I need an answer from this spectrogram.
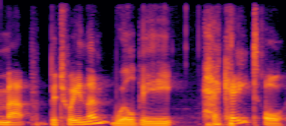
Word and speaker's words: Hecate: I say Hecate. Hecate. Hecate? Yeah. Like a name like Hegatha? I guess. Yeah, I guess so. Hecate with the different sound letters. Hecate.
